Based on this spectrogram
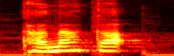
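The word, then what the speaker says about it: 田中: The first example is a common Japanese surname, Tanaka. Ta-na-ka. It's made up of 3 syllables, ta-na-ka. Each syllable consists of 1 consonant and 1 vowel.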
